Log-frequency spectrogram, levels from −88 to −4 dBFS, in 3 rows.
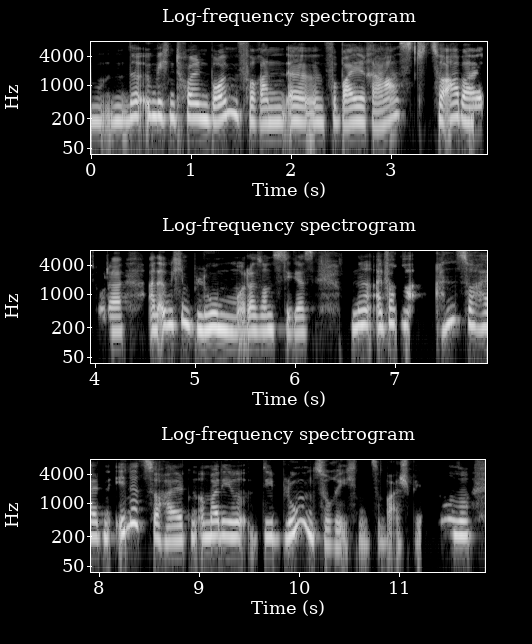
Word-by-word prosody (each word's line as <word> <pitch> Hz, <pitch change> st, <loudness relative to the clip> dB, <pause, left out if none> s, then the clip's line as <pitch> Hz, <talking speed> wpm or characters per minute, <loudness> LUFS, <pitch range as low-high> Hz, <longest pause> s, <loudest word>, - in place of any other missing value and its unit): n 185 Hz, -2 st, -4 dB
ne, 220 Hz, -, +2 dB
irgendwelchen 220 Hz, -2 st, 0 dB
tollen 205 Hz, 0 st, +2 dB
Bäumen 220 Hz, +7 st, +3 dB
voran, 175 Hz, -3 st, -1 dB
äh 180 Hz, -1 st, +1 dB
vorbei 175 Hz, 0 st, +1 dB
rast 175 Hz, -, 0 dB
zur -, -, +4 dB
Arbeit 180 Hz, -4 st, +2 dB
oder 175 Hz, +1 st, -1 dB, 0.2 s
an 185 Hz, -, 0 dB
irgendwelchen 235 Hz, +1 st, +1 dB
Blumen 185 Hz, -2 st, +2 dB
oder 180 Hz, +1 st, 0 dB
Sonstiges, 180 Hz, -2 st, +2 dB, 0.3 s
ne, 230 Hz, +3 st, 0 dB
einfach 220 Hz, +4 st, +1 dB
mal 230 Hz, -, -3 dB, 0.2 s
anzuhalten, 210 Hz, -5 st, 0 dB
innezuhalten 195 Hz, -, 0 dB
und 195 Hz, -, -2 dB
mal 210 Hz, -, +3 dB
die 205 Hz, -1 st, +2 dB, 0.2 s
die 200 Hz, 0 st, -2 dB
Blumen 210 Hz, -, 0 dB
zu 170 Hz, -7 st, -3 dB
riechen, 135 Hz, -1 st, -10 dB
zum -, -, -13 dB
Beispiel. -, -, -9 dB, 0.2 s
Nur 225 Hz, 0 st, -4 dB
so 215 Hz, 0 st, +2 dB
195 Hz, 165 wpm, -23 LUFS, 180-220 Hz, 0.3 s, zur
